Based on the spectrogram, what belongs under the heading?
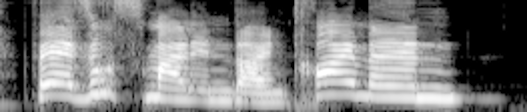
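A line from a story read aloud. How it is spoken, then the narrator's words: Calling out. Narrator (German): rief noch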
